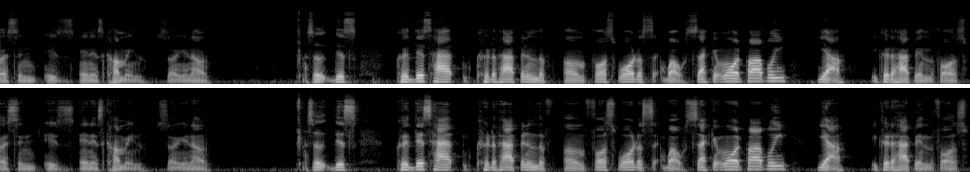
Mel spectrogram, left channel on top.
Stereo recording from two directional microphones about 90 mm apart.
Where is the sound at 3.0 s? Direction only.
15° left (ahead or behind).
